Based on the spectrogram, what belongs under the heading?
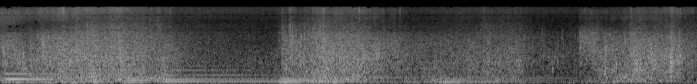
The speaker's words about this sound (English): Enjoy this sound. I'm gonna hold the microphone very close to the wretched waves.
